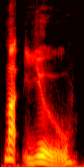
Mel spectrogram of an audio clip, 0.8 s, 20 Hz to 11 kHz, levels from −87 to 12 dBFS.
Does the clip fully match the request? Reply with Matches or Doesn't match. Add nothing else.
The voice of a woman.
Doesn't match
